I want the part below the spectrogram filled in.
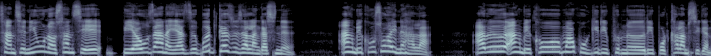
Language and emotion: Bodo, angry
